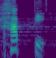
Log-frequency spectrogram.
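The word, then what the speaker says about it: 法被: So it's called Happy. Happy in Japan is the same pronunciation as the happy.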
